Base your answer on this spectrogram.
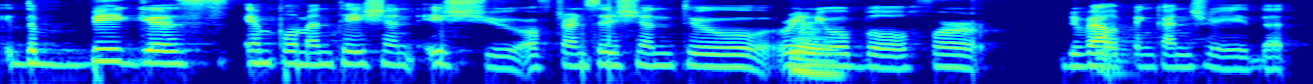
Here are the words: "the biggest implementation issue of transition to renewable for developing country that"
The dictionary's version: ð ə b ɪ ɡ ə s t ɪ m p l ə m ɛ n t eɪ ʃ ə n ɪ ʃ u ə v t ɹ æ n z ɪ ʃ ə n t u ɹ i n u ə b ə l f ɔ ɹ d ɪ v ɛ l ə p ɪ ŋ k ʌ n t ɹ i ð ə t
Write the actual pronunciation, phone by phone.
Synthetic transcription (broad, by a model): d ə b ɪ ɡ ə s t ɪ m p l ə m ɛ n t eɪ ʃ ə n ɪ ʃ u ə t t ɹ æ n s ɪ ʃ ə n t u ɹ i n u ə b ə l f ɔ ɹ d ɪ v ɛ l ə p ɪ ŋ k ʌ n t ɹ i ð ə t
